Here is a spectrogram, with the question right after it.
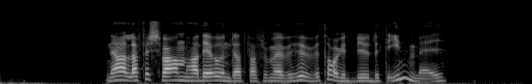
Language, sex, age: Swedish, female, 36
